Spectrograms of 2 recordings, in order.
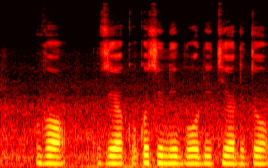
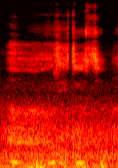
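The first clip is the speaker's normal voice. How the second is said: whisper; 7 dB quieter than usual. Acted. Character whispers in pain.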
